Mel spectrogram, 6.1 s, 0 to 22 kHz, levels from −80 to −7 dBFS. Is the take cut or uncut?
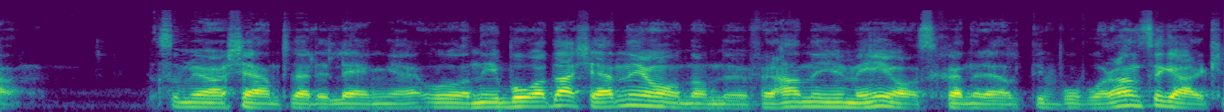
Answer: cut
